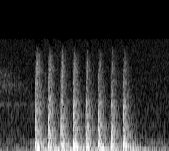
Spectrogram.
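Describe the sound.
Heavy knocking on a door as an impatient visitor tries to get in: seven rapid, evenly spaced, loud thuds in a single burst, then quiet.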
